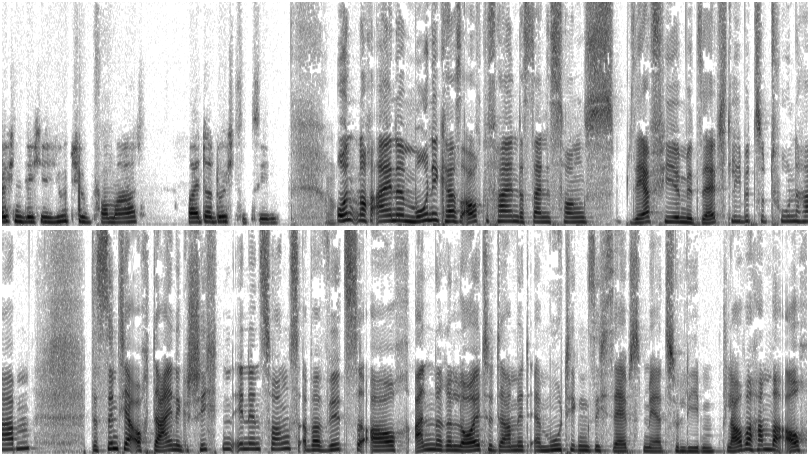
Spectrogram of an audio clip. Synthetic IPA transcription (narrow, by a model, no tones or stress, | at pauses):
vœçn̩tlɪçəjuːtʰjuːpfɔɐmaːt | vaɪtɐdʊɐçt͡sut͡siːən | ʔʊntnɔχʔaɪnəmoːnikʰaɪstʔa̰ʊfɡ̥əfaləndasd̥aɪnəsɔŋsz̥eːɐfiːlmɪtz̥ɛlpstliːbət͡sutʰuːnɦaːbm̩ | d̥asz̥ɪntjaːʔaʊxd̥aɪnəɡəʃɪçtn̩ʔɪndeːnsɔŋsʔa̰ːbɐvɪlstd̥ṵːʔaʊxʔandəʁ̞əlɔʏtədamɪtʔɛɐmuːtɪɡŋ̩zɪçz̥ɛlpst̚meːɐt͡suliːbm̩ɡ̥laʊbəɦaːbm̩viːɐʔa̰ʊx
